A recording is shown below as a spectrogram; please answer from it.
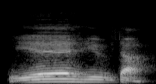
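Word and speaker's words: יהודה: Yod H U T A Yehuda. Sounds like Judah.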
